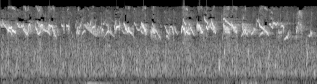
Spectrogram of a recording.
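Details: Male and female white-eyes calling to help a newly bought caged bird adapt; rapid high twittering chirps pour out steadily, slurred and overlapping, with faint low knocks in the background.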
